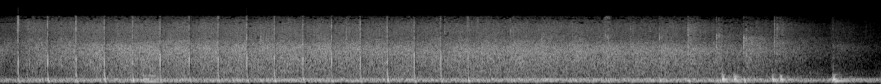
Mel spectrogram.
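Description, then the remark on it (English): At a Fort Recovery Local Schools graduation ceremony, standing graduates applaud their families steadily, a dense wash of clapping with sharper individual claps poking through, holding at an even level for several seconds before a few scattered claps near the end. “I'd like you to turn around and face your families and give them a round of applause as well.”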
